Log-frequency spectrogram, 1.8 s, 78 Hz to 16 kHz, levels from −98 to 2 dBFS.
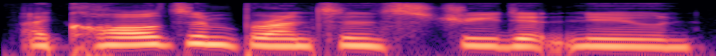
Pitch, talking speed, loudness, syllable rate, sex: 210 Hz, 235 wpm, -16 LUFS, 5.5 syllables/s, female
